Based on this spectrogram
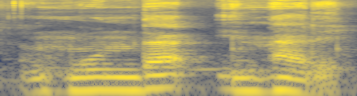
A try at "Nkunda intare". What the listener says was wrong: intare. So you don't pronounce the T. Very, like, you don't, it's pronounced like a ha. Intare. Not intare.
